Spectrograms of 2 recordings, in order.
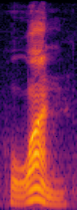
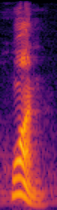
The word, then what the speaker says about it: Juan: emphasize the strong vow in this case a is the strong vow so you pronounce it one now say it a little faster one to finish off we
